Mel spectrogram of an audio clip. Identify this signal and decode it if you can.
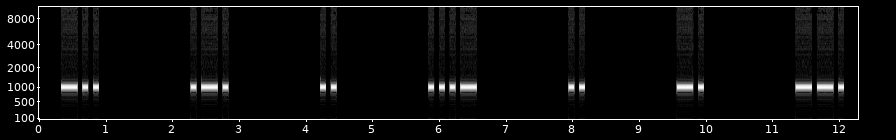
Morse code, heard as a keyed tone, about 15 wpm, spaced as for 5 wpm, 1000 Hz. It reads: DRIVING
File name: qotdfiles / 5wpm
